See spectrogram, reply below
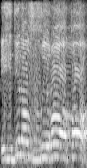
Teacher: يشم الصاد صوت الزاي · Term: الإشمام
